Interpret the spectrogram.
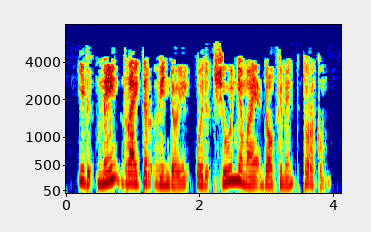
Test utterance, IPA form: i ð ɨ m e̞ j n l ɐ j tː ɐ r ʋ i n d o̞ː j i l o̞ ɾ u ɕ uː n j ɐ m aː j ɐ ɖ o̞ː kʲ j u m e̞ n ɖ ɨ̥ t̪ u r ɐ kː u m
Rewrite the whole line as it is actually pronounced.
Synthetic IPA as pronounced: i ð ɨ m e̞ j n r ɐ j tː ɐ r ʋ i n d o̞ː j i l o̞ ɾ u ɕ uː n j ɐ m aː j ɐ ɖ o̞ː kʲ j u m e̞ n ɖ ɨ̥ t̪ u r ɐ kː u m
